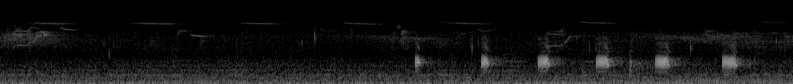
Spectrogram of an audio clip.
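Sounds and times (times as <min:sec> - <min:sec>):
common toad Bufo bufo calling: 0:04.2 - 0:07.4.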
